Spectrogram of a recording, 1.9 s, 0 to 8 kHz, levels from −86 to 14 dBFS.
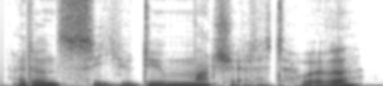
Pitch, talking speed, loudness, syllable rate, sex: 105 Hz, 280 wpm, -19 LUFS, 6.8 syllables/s, male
